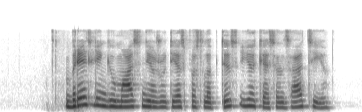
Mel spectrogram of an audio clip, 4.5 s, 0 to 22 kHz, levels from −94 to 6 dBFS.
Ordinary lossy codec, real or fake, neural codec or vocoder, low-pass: AAC, 64 kbps; real; none; 7.2 kHz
